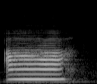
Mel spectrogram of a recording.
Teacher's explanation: first tone is is high and steady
